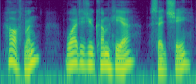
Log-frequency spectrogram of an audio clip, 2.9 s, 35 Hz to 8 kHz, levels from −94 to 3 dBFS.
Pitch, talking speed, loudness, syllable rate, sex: 120 Hz, 165 wpm, -17 LUFS, 4.5 syllables/s, male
